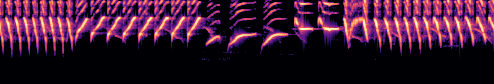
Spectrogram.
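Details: Canary training song: rapid repeated descending notes, a run of rising hooked whistles, a short steady whistle, then a long fast trill of repeated syllables.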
